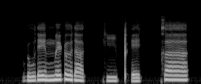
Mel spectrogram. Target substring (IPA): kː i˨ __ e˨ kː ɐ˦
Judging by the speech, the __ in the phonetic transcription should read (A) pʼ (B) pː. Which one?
A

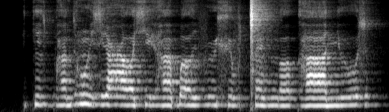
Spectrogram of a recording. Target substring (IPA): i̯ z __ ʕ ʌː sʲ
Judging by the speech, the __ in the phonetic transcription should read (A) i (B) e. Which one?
A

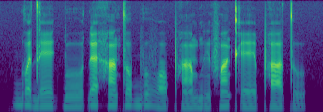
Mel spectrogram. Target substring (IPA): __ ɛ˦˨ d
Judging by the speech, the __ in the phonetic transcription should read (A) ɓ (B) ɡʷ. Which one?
B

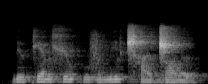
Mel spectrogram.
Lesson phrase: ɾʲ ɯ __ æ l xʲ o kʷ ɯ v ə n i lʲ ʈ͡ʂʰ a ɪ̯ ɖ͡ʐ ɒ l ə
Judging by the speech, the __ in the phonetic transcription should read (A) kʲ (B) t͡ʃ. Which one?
A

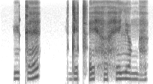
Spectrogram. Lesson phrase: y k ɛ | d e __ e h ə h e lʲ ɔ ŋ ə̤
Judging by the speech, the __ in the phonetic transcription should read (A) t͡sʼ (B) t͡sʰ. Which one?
A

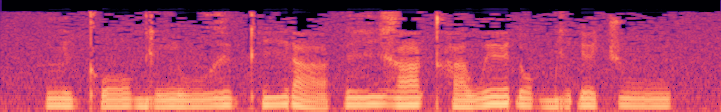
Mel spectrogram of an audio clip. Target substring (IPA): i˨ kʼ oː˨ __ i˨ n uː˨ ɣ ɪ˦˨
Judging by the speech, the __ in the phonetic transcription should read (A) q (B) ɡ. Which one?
B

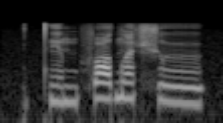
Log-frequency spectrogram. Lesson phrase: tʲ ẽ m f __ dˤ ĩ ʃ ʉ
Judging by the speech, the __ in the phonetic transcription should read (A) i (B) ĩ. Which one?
A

